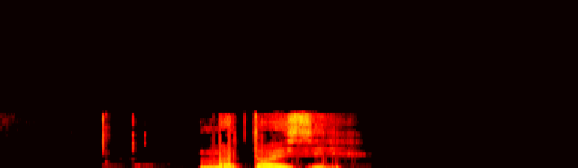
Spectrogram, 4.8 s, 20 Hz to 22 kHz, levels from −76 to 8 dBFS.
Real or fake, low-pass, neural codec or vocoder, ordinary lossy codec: real; 7.2 kHz; none; MP3, 32 kbps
